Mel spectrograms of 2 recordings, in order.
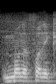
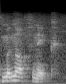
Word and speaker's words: monophonic: know that previous videos i pronounced monophonic as monothenic i honestly didn't know how it was pronounced so i apologize on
